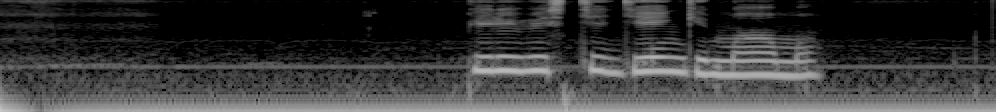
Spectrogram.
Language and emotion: Russian, sad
